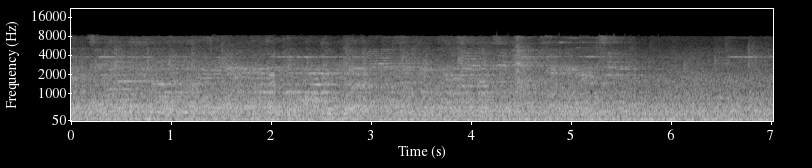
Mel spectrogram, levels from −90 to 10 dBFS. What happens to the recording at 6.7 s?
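Nothing goes wrong at 6.7 s; the sound stays intact there, carried through the call path with its band limited to about 8 kHz as throughout.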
